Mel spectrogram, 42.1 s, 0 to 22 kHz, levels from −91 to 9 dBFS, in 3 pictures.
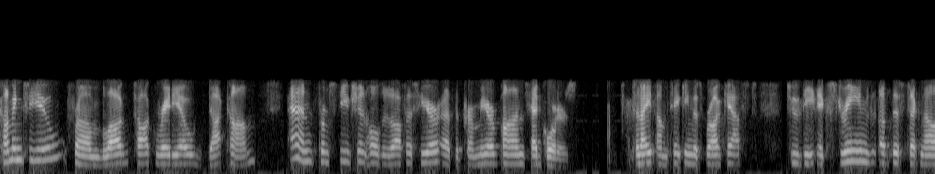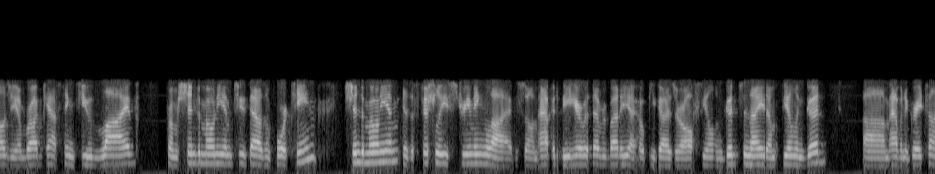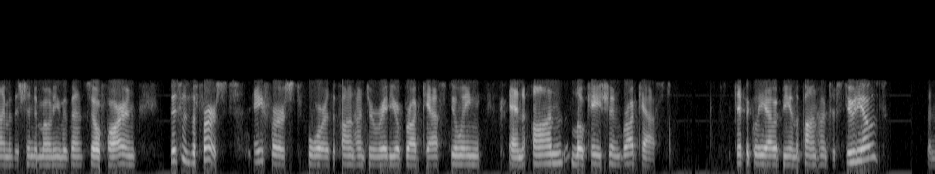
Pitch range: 150-180 Hz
